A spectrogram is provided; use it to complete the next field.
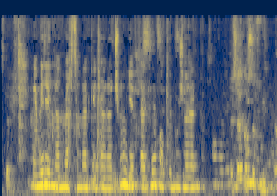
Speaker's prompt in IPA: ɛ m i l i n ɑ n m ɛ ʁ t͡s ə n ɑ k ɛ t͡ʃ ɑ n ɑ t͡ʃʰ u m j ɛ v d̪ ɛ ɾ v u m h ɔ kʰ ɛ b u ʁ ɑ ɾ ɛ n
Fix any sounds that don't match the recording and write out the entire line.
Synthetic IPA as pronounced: ɛ m i l i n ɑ n m ɛ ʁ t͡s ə n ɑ k ɛ t͡ʃ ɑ n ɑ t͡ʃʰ u m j ɛ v t̪ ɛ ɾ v u m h ɔ kʰ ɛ b u ʒ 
